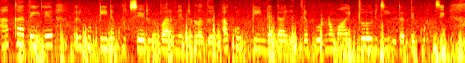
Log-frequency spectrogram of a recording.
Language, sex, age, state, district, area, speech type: Malayalam, female, 30-45, Kerala, Malappuram, rural, spontaneous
